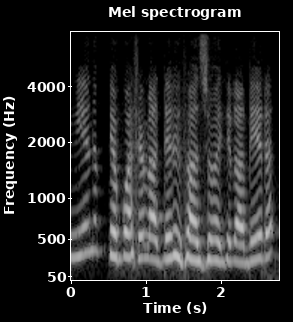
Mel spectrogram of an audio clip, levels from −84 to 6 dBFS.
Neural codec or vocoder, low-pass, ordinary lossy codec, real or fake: codec, 16 kHz, 0.5 kbps, X-Codec, HuBERT features, trained on balanced general audio; none; none; fake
